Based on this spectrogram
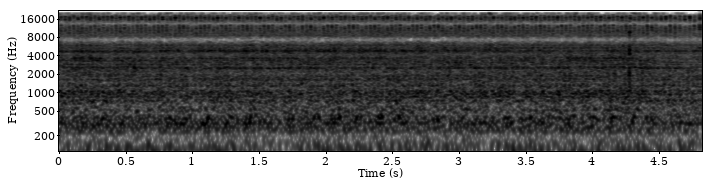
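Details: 2003 Volvo V70 2.4 four-cylinder: idle with lumpy, uneven beat under the hiss and no steady rhythm, one cylinder dropping out; misfire code 3502, ignition coil suspected.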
